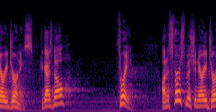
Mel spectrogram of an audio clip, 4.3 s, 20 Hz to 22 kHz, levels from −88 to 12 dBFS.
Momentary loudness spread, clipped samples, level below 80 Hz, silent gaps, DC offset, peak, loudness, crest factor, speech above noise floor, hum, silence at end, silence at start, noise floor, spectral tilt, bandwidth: 9 LU; under 0.1%; -62 dBFS; none; under 0.1%; -6 dBFS; -22 LUFS; 18 dB; 37 dB; none; 0 s; 0 s; -58 dBFS; -5 dB/octave; 13 kHz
